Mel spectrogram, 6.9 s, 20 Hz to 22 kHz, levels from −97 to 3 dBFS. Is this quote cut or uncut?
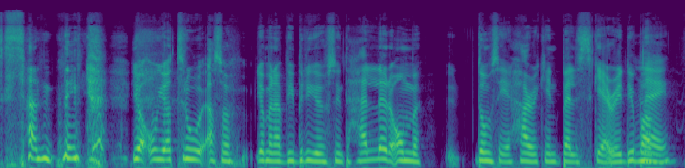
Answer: uncut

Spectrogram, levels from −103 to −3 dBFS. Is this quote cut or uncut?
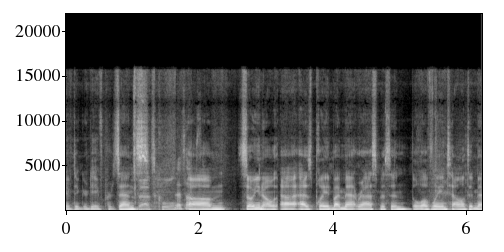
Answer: cut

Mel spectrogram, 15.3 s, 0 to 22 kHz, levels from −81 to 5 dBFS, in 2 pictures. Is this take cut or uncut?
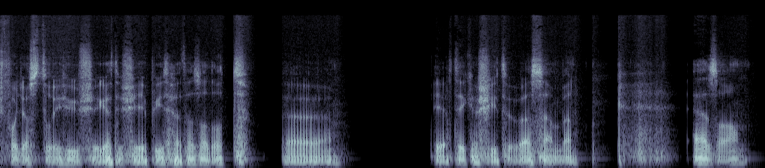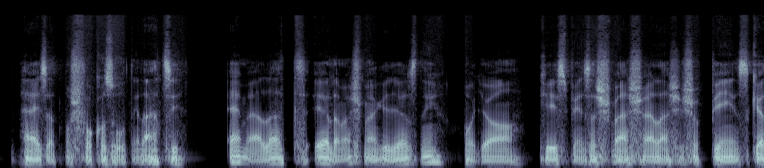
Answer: cut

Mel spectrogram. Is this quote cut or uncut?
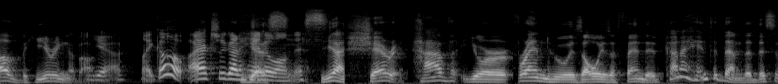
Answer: cut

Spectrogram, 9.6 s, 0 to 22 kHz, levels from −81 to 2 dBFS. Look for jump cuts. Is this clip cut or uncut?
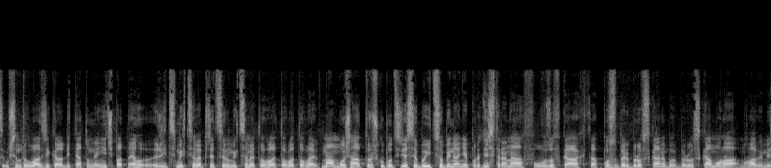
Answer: cut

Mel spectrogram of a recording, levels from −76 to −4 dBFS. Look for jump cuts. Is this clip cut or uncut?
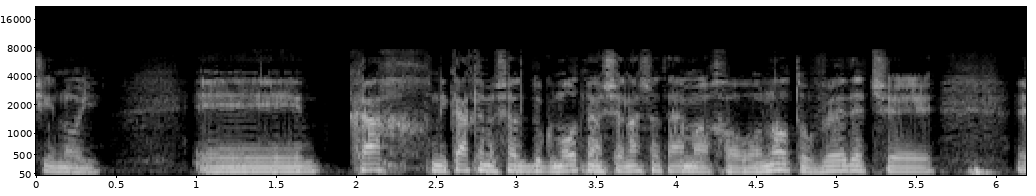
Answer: uncut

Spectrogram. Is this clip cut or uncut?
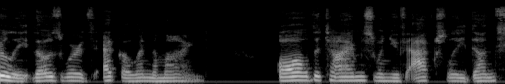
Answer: uncut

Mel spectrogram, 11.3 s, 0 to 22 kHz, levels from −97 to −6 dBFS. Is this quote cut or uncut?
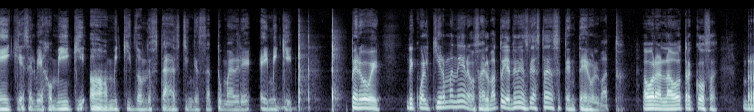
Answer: cut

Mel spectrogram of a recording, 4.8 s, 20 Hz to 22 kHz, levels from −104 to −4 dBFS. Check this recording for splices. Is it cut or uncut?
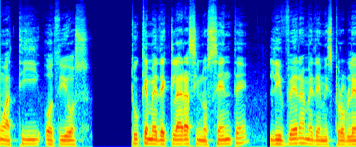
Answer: uncut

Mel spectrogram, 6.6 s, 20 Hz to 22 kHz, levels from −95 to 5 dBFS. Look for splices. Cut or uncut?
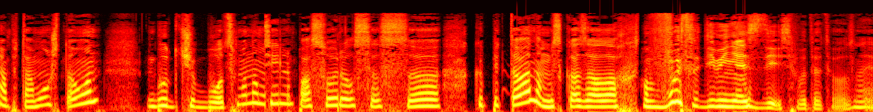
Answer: cut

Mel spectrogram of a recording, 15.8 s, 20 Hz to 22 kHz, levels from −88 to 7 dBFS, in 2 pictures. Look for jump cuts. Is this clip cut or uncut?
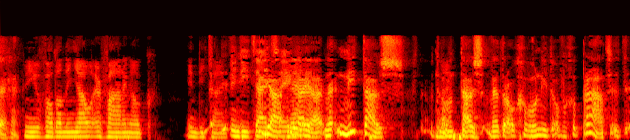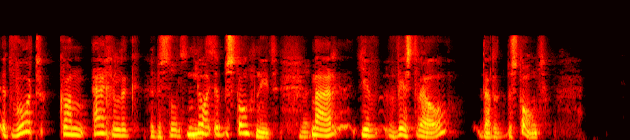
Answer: uncut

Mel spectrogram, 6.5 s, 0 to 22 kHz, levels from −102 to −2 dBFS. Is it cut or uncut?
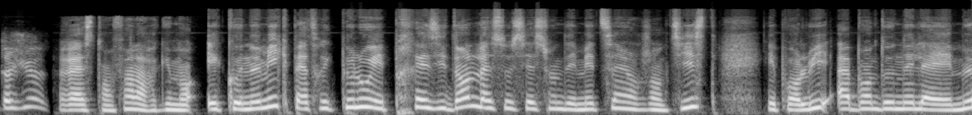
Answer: uncut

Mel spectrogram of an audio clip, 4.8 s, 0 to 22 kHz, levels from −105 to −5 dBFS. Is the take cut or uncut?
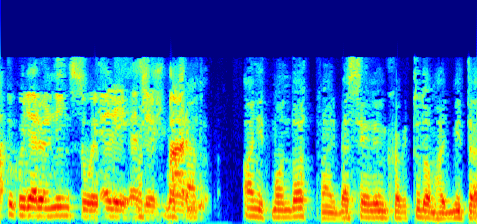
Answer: cut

